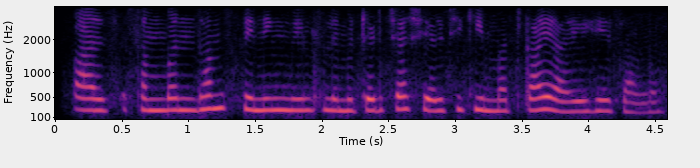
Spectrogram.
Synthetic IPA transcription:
aːd͡ʒsɐ̃mbənd̪ʱəmspɪnɪ̃ŋɡmiːlzlɪmɪʈeɖt͡ʃaʃeəɾt͡ʃikimət̪kaːjaːɦeɦesə̃ŋɡ

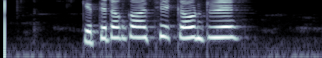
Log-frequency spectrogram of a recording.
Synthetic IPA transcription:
ket̪eʈɔŋkaat͡ɕʰekawɳʈɾe

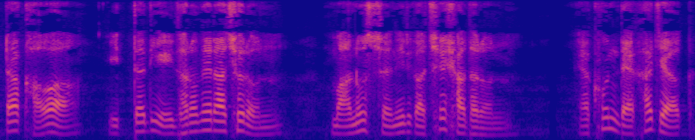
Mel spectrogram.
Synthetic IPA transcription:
ʈakʰaoa | it̪ːad̪iejd̪ʱɔɾoneɾat͡ɕoɾon | manuʃɾeniɾkat͡ɕʰeʃad̪ʱaɾon | ɛkʰond̪ɛkʰad͡ʑak

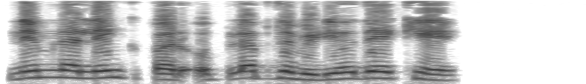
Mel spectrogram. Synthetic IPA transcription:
nɪmnalɪ̃ŋkpɐɾʊpləb̚d̪ʱʋiːɖijod̪eːkʰẽː

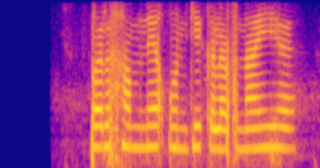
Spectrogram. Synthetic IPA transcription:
pɐɾhɐmneʔʊnkikɐləbnaːiɦɛː

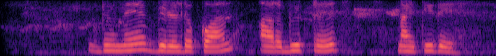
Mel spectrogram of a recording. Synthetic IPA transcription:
d̪ʱunebilɖkɔn | aɾbiʈɾed͡z | maɦit̪id̪e

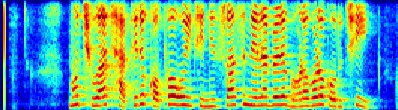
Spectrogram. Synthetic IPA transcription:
mũt͡ʃʰuat͡ʃʰat̪iɾekɔpʰɔɦojt͡ʃʰiniswasnelabeɭeɡʱɔɽɔɡʱɔɽɔkɔɾut͡ʃʰi

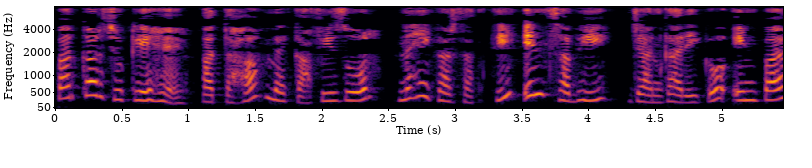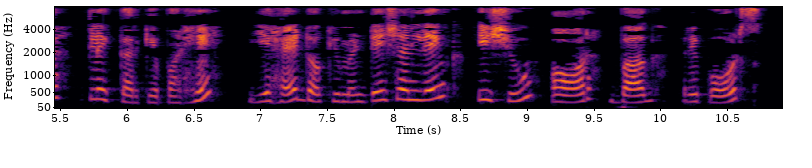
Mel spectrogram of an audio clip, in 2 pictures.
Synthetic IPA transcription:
pɐɾkɐɾt͡ʃʊkeɦɛ̃ːɐt̪əɦmɛ̃kaːfizoːɾnɐɦĩkɐɾsɐkt̪iɪnsɐbʱid͡ʒaːnkaːɾikoʔɪnpɐɾklɪkːɐɾkepɐɽ̤ẽ | jɛɦɛɖɔːkjumɛ̃ːɳʈeːʃənlɪ̃ŋkɪʃuːɔːɾbɐɡɾɪpoːɾʈs

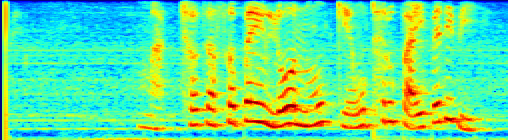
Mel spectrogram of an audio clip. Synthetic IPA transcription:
matːt͡ʃʰɔt͡ʃasɔpaĩlonmũkeũʈʰaɾupajpeɾibi

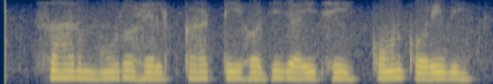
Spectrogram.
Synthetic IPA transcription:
saɾmoɾɔɦɛlp̚ʰkaʈiɦəd͡ʒid͡ʒajt͡ʃʰekɔɳkɔɾibi

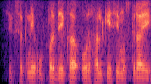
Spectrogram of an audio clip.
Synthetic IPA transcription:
ʃɪkʃəkneʔʊpːəɾd̪eːkʰaʔɔːɾɦɐlkesemʊskɾaːeː

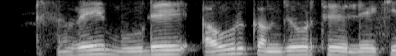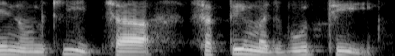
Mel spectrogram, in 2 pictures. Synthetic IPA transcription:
ʋeːbuːɖeɔːɾkɐmd͡ʒoːɾt̪ʰeleːkɪnʊnkiɪtːʃʰa | ʃɐk̚t̪imɐd͡ʒbuːt̪ʰːiː

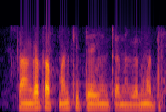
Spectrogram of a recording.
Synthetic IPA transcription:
sãŋɡət̪apmankit̪jaiɳʈanəɡəɾməd̪ʱje̥

